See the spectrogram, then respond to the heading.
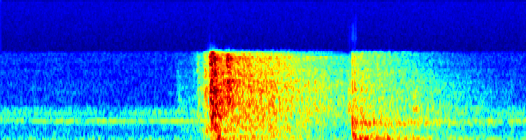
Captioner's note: bang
